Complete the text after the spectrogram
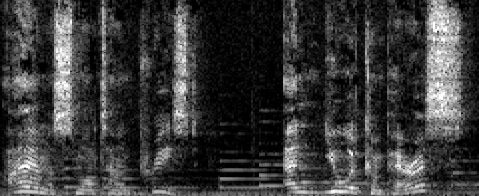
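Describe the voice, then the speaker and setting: A woman's voice: a little high, animated, a little slow, over music. A woman playing a humble, troubled small-town priest, earnest and dramatic, in a fantasy audio drama. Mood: disbelieving.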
